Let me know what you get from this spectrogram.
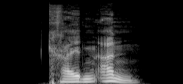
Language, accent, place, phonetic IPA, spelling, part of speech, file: German, Germany, Berlin, [ˌkʁaɪ̯dn̩ ˈan], kreiden an, verb, De-kreiden an.ogg
- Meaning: inflection of ankreiden: 1. first/third-person plural present 2. first/third-person plural subjunctive I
